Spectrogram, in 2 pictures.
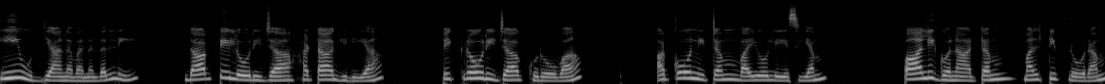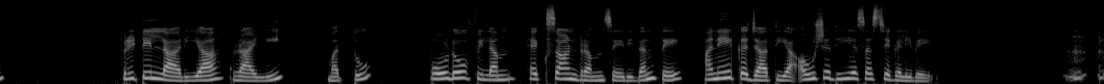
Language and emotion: Kannada, neutral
